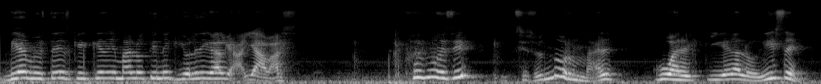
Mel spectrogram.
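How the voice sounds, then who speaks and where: A Costa Rican pastor preaches a sermon, frequently calling out to his congregation. His voice is very high with a dark tone, delivered at normal speed, and a little hiss or hum is present.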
